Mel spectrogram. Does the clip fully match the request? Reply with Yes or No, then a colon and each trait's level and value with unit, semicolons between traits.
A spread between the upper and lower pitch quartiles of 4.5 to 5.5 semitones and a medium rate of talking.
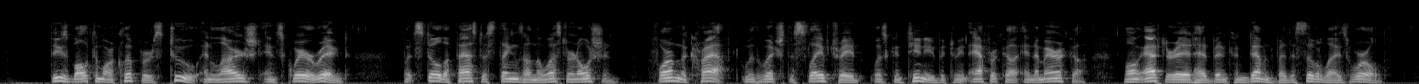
Yes: average, 5.0 semitones; average, 180 wpm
